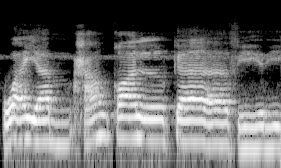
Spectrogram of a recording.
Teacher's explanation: kafirin ka dua ketuk ri itu ada ya dan nun nah, ditutup dengan waqaf dan mad di akhir waqaf itu mad arid boleh dibaca sangat panjang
